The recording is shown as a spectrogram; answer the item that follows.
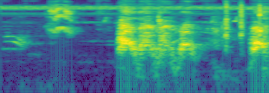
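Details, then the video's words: Cockatiel singing, Manjeri, Malappuram: a soft whistle, then a loud, busy burst of chattering, warbled chirps rising and falling, with short sharp whistles and a final loud chirped phrase; constant high hiss behind. "cute cockatiel singing"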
